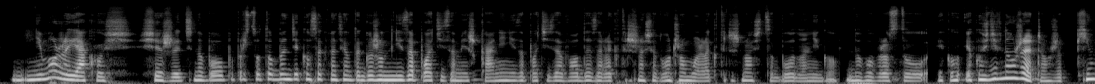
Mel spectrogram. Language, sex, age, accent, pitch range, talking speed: Polish, female, 20-39, native, 170-205 Hz, 220 wpm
